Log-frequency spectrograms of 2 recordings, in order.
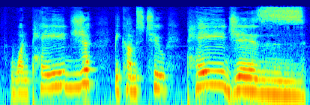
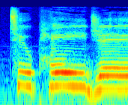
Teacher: word page for example which ends in an a voiced sound one page becomes two pages with that voiced Z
